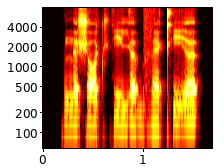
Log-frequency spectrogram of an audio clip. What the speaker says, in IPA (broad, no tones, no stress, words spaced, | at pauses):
nəʃɔt͡ʃʼijəb vɛkʼiə̯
